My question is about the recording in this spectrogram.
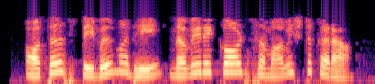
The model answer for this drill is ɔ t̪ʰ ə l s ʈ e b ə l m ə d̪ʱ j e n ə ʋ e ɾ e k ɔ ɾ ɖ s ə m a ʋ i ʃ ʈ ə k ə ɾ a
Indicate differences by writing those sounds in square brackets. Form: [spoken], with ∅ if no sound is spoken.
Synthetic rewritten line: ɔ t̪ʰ ə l s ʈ e b ə l m ə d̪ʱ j e n ə ʋ e ɾ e k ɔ ɾ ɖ s ə m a ʋ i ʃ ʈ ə k ə ɾ a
